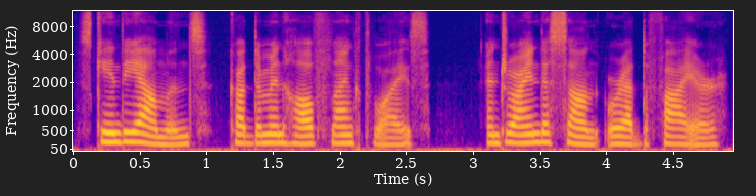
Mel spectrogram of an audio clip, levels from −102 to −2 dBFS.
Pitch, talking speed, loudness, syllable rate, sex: 195 Hz, 205 wpm, -18 LUFS, 4.7 syllables/s, female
